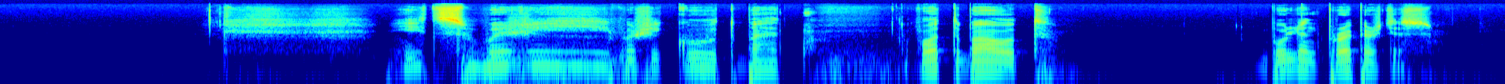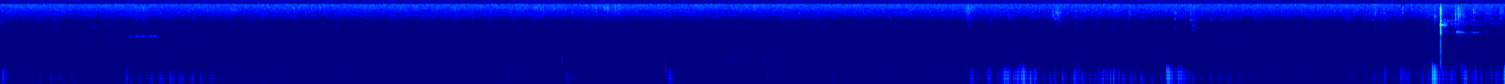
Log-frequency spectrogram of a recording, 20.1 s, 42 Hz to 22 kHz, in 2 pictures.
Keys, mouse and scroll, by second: 17.2 ctrl+s, 18.9 click, 19.3 ctrl+b, 19.6 space, 19.7 ", 19.9 ".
